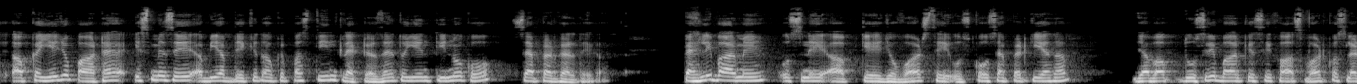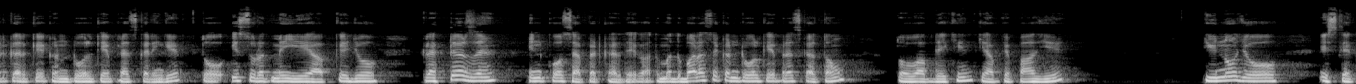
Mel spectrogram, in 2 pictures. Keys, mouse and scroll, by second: 19.7 ctrl+Caps_Lock, 20.5 ctrl+k, 21.6 click.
